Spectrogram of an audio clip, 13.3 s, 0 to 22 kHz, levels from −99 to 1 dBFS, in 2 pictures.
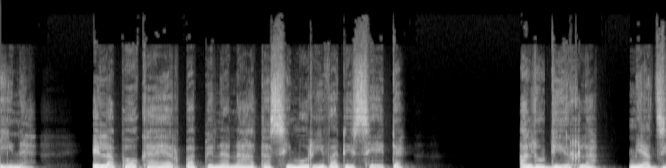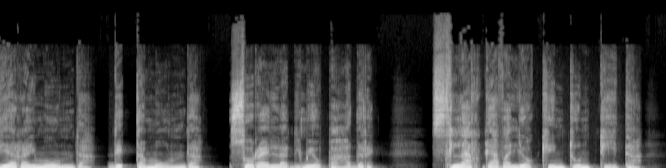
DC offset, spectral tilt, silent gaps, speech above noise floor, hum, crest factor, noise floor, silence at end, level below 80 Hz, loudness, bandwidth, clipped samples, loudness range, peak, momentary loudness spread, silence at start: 0.3%; -6 dB/octave; none; 70 dB; none; 14 dB; -86 dBFS; 0.25 s; -50 dBFS; -17 LUFS; 16.5 kHz; under 0.1%; 3 LU; -2 dBFS; 8 LU; 0 s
